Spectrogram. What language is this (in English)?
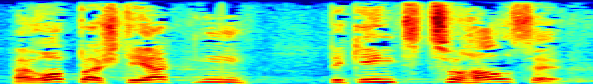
German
